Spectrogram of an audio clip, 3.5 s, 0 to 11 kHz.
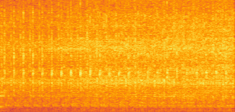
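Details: Chevy Silverado 4x4 after engine swap (old engine blew head gasket), first start on booster pack: busy rapid ticking, about three and a half per second over a loud idle, quieting as it runs; top-end ticking suspected dry at startup, not confirmed.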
